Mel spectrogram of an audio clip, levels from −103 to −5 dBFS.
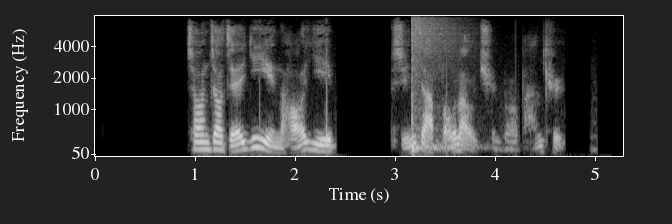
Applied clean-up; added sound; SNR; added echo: none; Snare drum; 9 dB; none.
